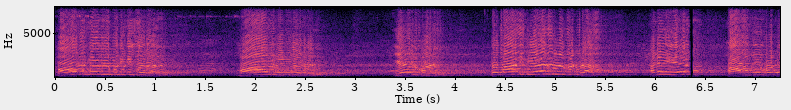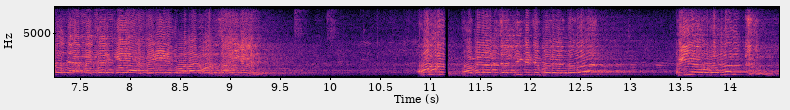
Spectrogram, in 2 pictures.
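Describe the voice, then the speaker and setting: A man announcing at an outdoor event through a public-address loudspeaker. He calls out prizes and cheers with loud, repeated shouts. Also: very high voice, normal speed, long pauses, slight background noise. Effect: voice heard through a public-address loudspeaker. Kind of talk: live event commentary calling out prizes. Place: outdoor bull-taming arena. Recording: echoing loudspeaker heard from far off over a loud crowd.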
